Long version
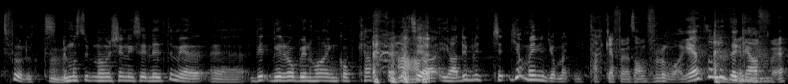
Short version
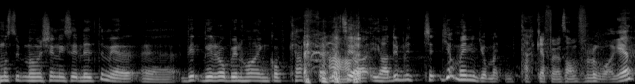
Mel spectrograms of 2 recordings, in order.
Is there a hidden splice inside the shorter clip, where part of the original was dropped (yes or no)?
no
